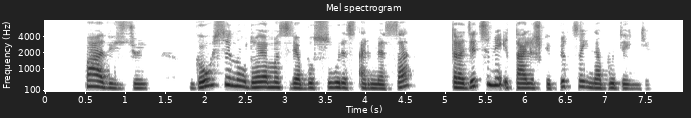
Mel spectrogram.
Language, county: Lithuanian, Šiauliai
